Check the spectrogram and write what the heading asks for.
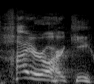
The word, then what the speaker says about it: hierarchy: lot of women, but none of them could archie like her. That that's a great pronunciation. Uh, anybody else want to try to take the the pronunciation of that word? It is hierarchy.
